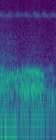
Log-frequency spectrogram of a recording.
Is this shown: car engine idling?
no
